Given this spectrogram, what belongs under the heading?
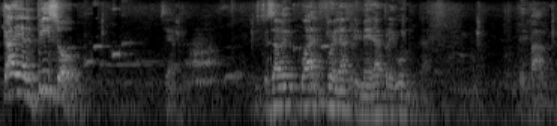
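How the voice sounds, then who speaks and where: A man's voice: on the high side, sing-song, slow pace, long pauses. Echoey emphatic preacher, man. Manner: emphatic, rising to loud exclamations; asks the congregation questions. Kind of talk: sermon. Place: church. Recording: echoey hall from a distance, noisy.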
